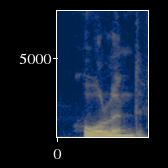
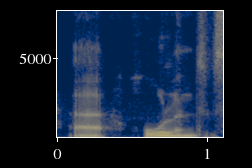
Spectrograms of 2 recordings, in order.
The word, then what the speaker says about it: Haaland: Apparently, Haaland says Haaland is fine. but then a Norwegian has come into the chat saying it's in fact Haaland.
